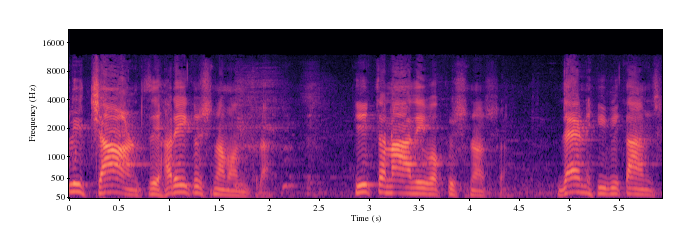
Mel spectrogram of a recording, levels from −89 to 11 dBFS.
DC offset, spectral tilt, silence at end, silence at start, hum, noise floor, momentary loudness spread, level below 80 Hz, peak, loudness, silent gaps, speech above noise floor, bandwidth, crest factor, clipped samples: under 0.1%; -4 dB/octave; 0 s; 0 s; none; -40 dBFS; 16 LU; -50 dBFS; -4 dBFS; -16 LUFS; none; 23 dB; 12 kHz; 16 dB; under 0.1%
